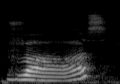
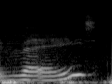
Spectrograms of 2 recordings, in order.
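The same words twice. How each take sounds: First: British vase, rhymes with cars; British pronunciation of vase; vase with a broad ah. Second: Vase rhymed with face, American style; American pronunciation of vase. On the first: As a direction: say vase as vahz, long open ah. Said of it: "If I was American". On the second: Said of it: "If I was American, that'd be". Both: Shown as a demonstration.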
